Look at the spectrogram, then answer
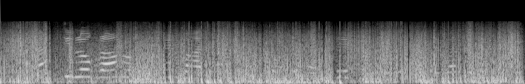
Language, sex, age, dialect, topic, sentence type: Bengali, female, <18, Standard Colloquial, agriculture, question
